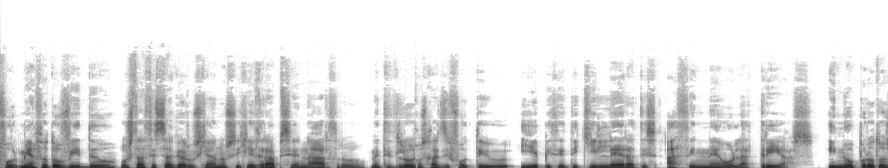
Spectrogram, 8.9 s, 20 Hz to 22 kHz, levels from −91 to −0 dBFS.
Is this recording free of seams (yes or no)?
no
